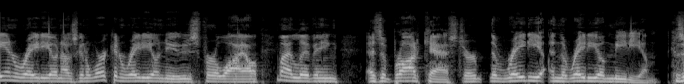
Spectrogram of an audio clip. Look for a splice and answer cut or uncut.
cut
